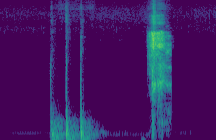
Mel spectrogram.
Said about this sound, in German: Du kannst an seine Tür klopfen.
